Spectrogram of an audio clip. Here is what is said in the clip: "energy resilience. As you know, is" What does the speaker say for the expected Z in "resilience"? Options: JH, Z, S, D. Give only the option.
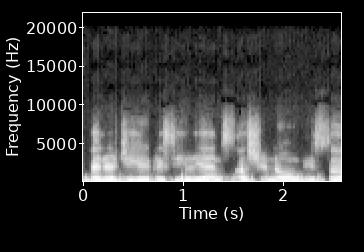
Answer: S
